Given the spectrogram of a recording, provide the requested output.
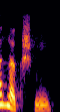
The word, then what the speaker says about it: लक्ष्मी: जो भक्तिन का ये नाम था लक्ष्मी या लक्ष्मी, सही उच्चारण होता है इसका लक्ष्मी, वैसे उसको लक्ष्मीन कहते थे।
